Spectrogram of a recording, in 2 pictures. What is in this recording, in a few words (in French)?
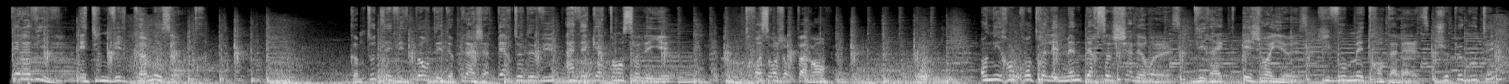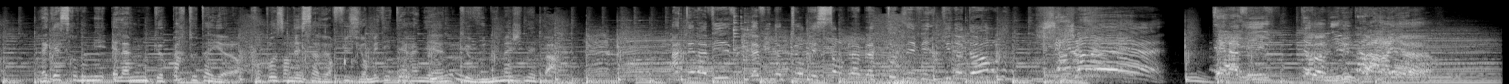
pub tv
